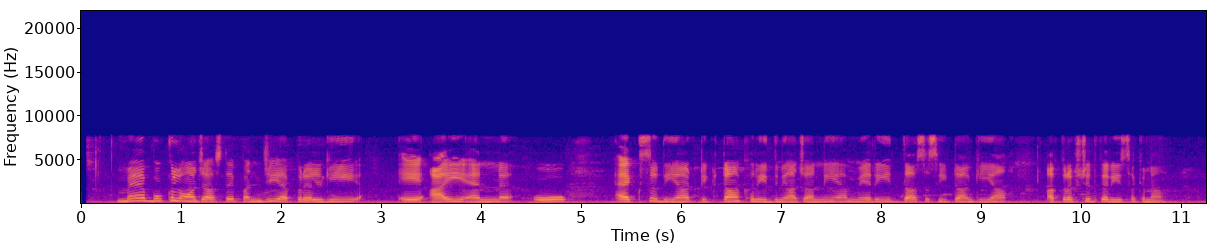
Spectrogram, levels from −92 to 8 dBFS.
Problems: constant background noise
